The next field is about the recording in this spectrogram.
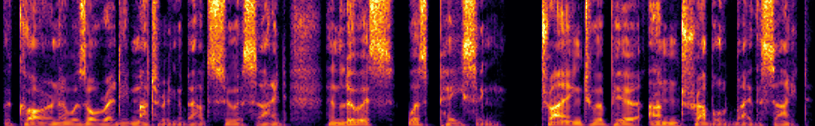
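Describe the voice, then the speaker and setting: Very deep-voiced man narrating a detective story. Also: lively intonation, no echo, clean studio sound. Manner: measured, reflective, melancholy storytelling. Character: world-weary, pensive male detective inspector. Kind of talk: literary first-person scripted narration.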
